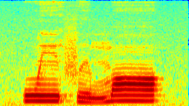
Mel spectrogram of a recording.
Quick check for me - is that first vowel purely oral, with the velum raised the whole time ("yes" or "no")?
no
